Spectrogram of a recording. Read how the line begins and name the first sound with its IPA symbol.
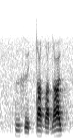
k͡p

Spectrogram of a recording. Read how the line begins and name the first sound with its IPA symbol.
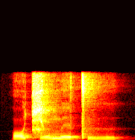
ɔ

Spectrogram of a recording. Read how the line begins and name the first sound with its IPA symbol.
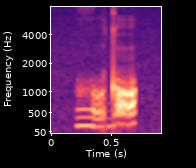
ɦ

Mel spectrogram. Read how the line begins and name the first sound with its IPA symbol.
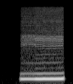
ɣ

